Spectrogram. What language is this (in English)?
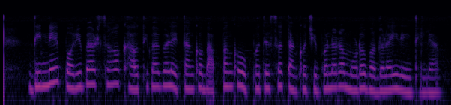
Odia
